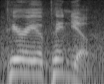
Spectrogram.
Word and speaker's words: Piriyapinyo: Once again, the name begins with a P, but it's pronounced Piriyapinyo.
